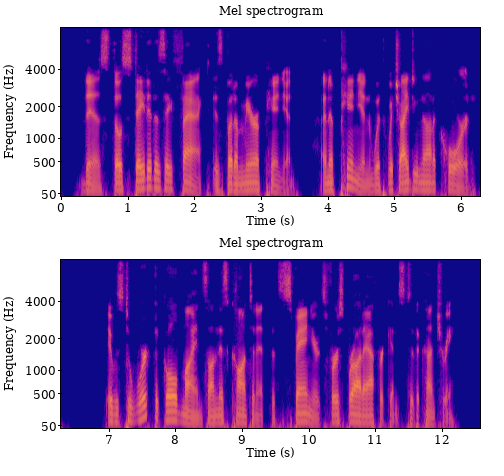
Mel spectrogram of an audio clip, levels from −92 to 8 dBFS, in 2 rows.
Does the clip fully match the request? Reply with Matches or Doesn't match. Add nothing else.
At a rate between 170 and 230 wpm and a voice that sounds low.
Matches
